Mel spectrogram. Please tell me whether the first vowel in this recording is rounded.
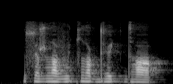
yes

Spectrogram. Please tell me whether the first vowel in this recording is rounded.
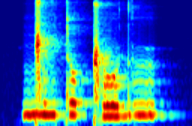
no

